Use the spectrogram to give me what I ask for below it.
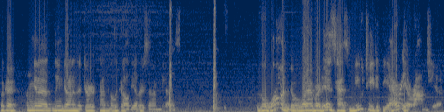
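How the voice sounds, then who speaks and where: A man's voice: mid-range voice, animated, a little fast, lo-fi sound, noisy background. A man playing a tabletop game, making blunt dry quips. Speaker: player. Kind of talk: casual tabletop play.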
